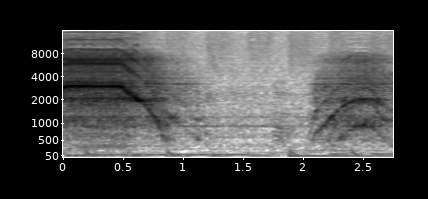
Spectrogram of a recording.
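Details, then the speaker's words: H300 MKII ROV dry run test out of water, thruster run forward and reverse, slow then fast: smooth high motor whine sweeping down and back up; sound present means thruster has no problem. "Kalau bunyi dia semua, maknanya tak ada masalah."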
